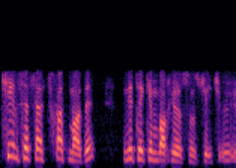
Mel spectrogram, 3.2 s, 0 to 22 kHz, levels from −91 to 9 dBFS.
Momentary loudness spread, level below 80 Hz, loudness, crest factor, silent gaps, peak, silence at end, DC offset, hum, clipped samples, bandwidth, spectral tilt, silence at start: 11 LU; -74 dBFS; -21 LUFS; 16 dB; none; -4 dBFS; 0 s; under 0.1%; none; under 0.1%; 4 kHz; -3 dB/octave; 0 s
